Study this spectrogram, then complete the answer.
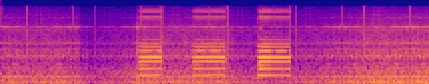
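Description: A bus horn honks in short blasts.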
